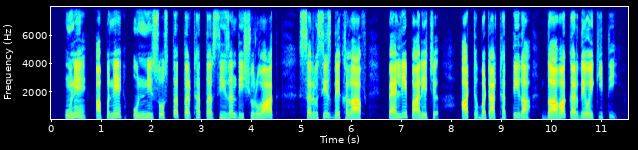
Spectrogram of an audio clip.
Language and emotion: Dogri, neutral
